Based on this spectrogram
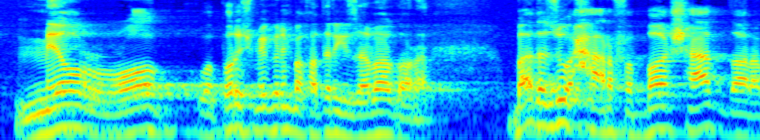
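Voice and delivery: ordinary talk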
